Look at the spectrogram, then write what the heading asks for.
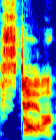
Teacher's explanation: So for instance, a child might say tar instead of star until they can coordinate the movements of the s to the t, because we have that flow of air moving into an explosion of the air with our s into a t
